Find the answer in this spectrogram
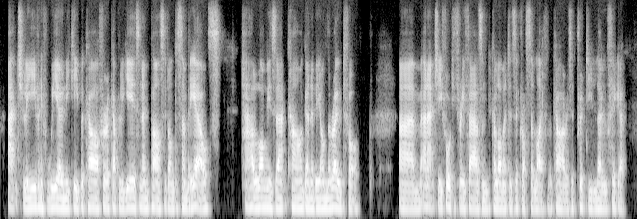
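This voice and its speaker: A man's very deep, low voice, somewhat breathy, rushes along at a very fast pace in a monotone, flat delivery. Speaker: energy systems researcher. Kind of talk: online talk / presentation.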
